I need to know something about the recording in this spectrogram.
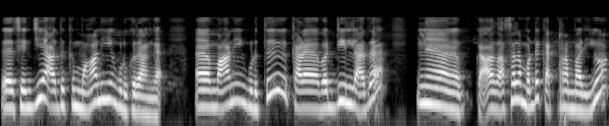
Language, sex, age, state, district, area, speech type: Tamil, female, 60+, Tamil Nadu, Krishnagiri, rural, spontaneous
